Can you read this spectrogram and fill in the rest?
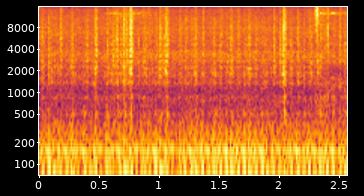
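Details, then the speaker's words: C5 Audi RS6 V8 bought at auction with check engine light, idling: uneven idle with irregular low thumps and stumbles, intermittent misfire returning, cause not yet found. "Uh-oh, wait a minute. Our misfire is back. Let's see if you guys can hear it."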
